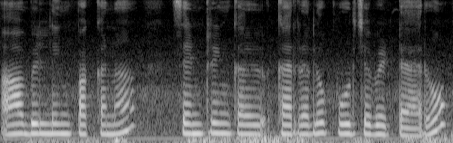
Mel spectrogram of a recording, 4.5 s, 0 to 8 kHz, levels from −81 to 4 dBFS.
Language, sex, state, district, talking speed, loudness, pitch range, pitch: Telugu, female, Telangana, Mahabubabad, 80 wpm, -17 LUFS, 195-210 Hz, 205 Hz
